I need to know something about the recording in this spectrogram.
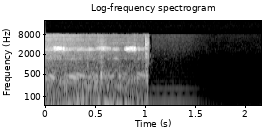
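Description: Faint background voices with a row of short, high chirping blips, cut off abruptly about a second in, leaving dead silence as the broadcast audio feed drops out.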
